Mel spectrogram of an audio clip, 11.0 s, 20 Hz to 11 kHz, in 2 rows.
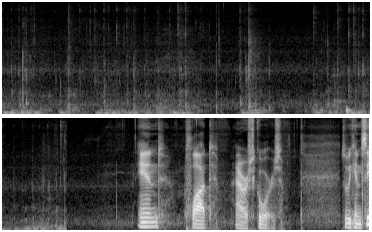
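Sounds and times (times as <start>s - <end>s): typing on computer keyboard: 0.0s - 4.0s, 4.6s - 6.5s.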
